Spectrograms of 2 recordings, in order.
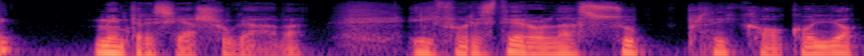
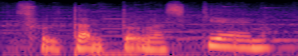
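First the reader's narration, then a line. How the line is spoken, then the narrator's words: Stranger pleading. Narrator (Italian): supplicò il forestiero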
